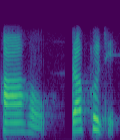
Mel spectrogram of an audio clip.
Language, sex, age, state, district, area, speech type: Odia, female, 45-60, Odisha, Gajapati, rural, conversation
